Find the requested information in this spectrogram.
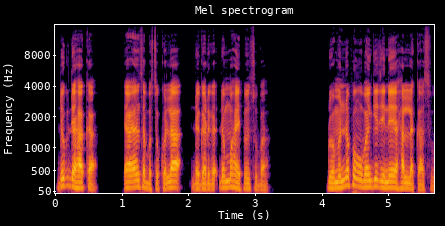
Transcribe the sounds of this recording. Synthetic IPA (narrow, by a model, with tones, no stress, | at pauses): dʊ˦k̚da˨ɦa˦ka˨ʔ | jʔaː˦jɐ˦ns̬a˨baː˨su˨kʷʊ˨la˦dɐ˨ɡɐ˨rɡɐ˨ɗɪ˦mːa˦ɦa˨jɸɪ˦nsu˨ba˦ʔ | d̥oː˨mɪ˦nːʊ˦ɸɪ˨ŋʔʊ˨bɐ˦ŋɡʲɪ˦d͡ʒiː˨neː˦jaː˨ɦa˦lːɐ˨kaː˨su˨ʔ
